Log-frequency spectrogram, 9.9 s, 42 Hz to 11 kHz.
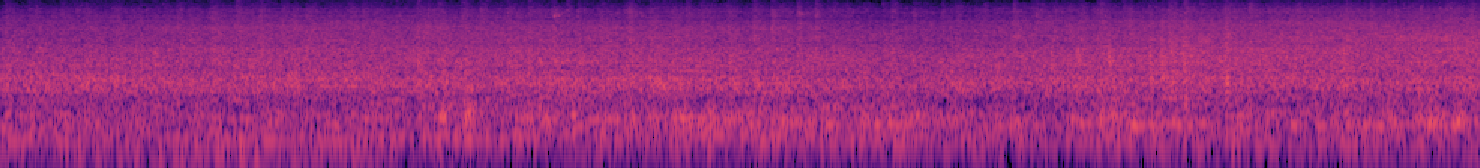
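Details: Hornby R.372 Class A4 "Seagull" model locomotive, tender drive, running after repair: soft, even whirring hiss with light rail clicks, no stutter or grinding. Stop-start running was likely from excess axle oil spoiling electrical pickup. Runs fine and quiet.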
